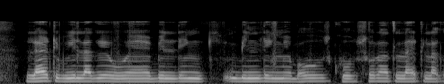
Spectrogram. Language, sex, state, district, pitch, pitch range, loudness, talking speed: Maithili, male, Bihar, Samastipur, 140 Hz, 140-145 Hz, -27 LUFS, 150 wpm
